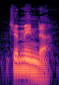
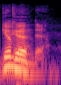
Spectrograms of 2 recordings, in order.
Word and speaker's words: Ginda: cute freckles and ginda she said jinda no she said ginda well ginda jinda it's important you pronounce someone she anyway she's a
